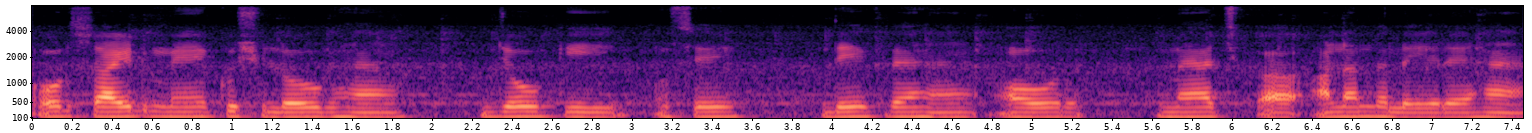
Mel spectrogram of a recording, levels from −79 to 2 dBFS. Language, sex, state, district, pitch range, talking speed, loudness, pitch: Hindi, male, Punjab, Fazilka, 120-125 Hz, 145 wpm, -20 LUFS, 125 Hz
